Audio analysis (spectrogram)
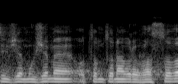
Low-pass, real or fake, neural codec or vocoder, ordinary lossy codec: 7.2 kHz; real; none; Opus, 24 kbps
